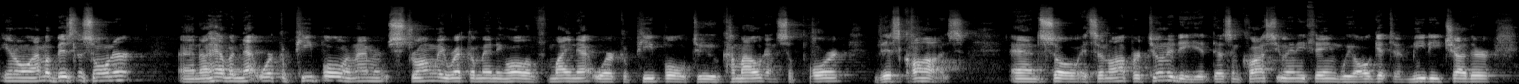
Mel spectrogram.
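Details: Adult speaker; ordinary speech.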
